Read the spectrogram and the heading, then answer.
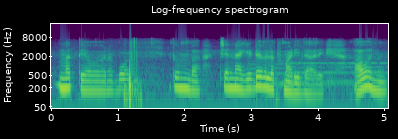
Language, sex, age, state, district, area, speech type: Kannada, female, 18-30, Karnataka, Mysore, rural, spontaneous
